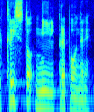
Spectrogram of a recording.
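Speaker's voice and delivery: "Christo nihil preponere" slow, with "nihil" said "nil"; correct Roman Latin. Shown as a demonstration. Priest repeating the correct Roman Latin for learners, slow and careful. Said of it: "Essa é a pronúncia correta".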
